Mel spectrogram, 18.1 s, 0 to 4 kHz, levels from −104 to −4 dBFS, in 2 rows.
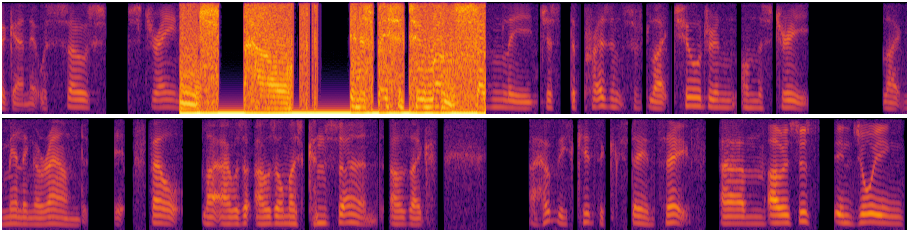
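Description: From 1.79 s to 4.84 s the speech collapses into very loud, harsh distortion, a case of linear audio read as companded: plain linear 8-bit samples are being expanded as mu-law codes, so small values just to one side of zero map to the loudest outputs while the other side stays quiet.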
